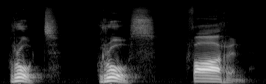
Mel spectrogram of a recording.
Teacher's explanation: in Austria, they generally don't use the back of the throat R. Instead, they use what we call the tip of the tongue r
